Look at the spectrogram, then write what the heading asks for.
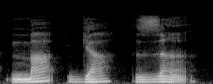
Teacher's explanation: the ending here is IN, so it's nasal, it goes in your nose, and it's un.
